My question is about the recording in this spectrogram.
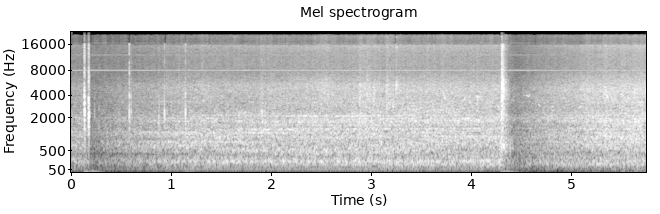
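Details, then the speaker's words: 1992 Ford Crown Victoria ex-police car, stock 4.6L V8, mileage unknown, idling after a cold start following a week of sitting. Steady, smooth low rumble with no knocks or ticks; sounds healthy. "she sounds good 4.6 L V8"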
